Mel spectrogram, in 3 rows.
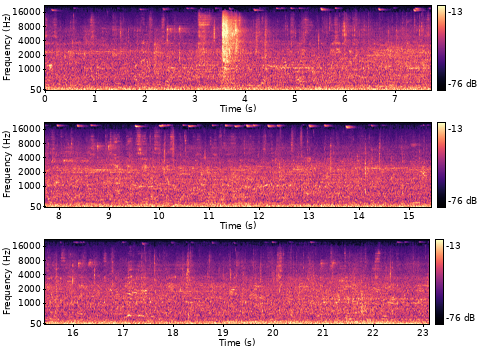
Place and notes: Wiesenufer, Alt-Treptow, Berlin, Deutschland - evening ambience at the canal
sitting at the Landwehrkanal, listening to the air, Friday evening. A tourist boat is passing by, sounds from a distance.
(SD702, NT1 ORTF)
Berlin, Germany, 8 August 2014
